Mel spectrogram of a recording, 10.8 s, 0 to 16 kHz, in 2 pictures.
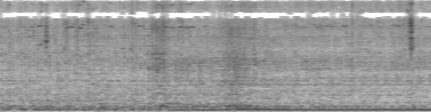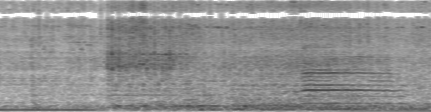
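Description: Modified 1994 Mahindra jeep driving slowly on a gravel track, its engine running with a heavy low rumble heard from inside the cabin. Near the end a short, steady pitched tone sounds.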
